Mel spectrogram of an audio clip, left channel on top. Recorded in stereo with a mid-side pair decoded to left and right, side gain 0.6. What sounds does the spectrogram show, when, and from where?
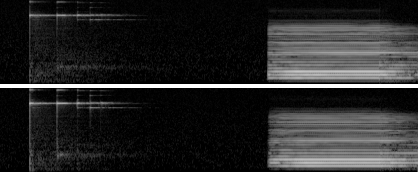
0.3 s a clink: 40° right, 0.9 m
2.7 s a buzzer: 60° left, 2.5 m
